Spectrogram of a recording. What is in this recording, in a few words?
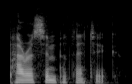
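"parasympathetic", British English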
